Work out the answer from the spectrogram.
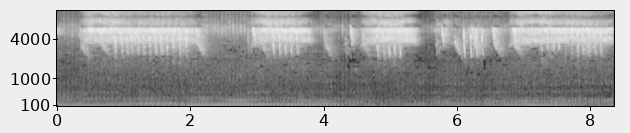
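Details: Bar-winged prinia singing persistently in long, tight 'ngebren' style. Sustained, sizzling high trills of rapid notes come in bursts of one to two seconds over a continuous low hum.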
